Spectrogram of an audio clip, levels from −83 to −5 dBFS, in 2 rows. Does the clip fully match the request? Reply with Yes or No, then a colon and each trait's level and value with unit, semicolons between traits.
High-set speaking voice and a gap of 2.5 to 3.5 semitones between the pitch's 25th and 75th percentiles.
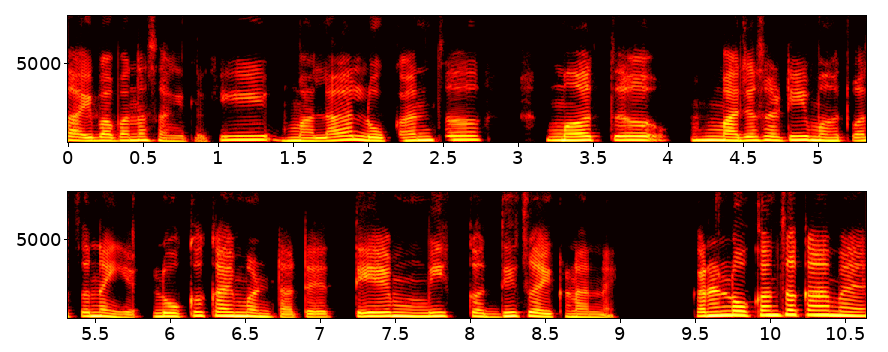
Yes: high, 215 Hz; average, 3.0 semitones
